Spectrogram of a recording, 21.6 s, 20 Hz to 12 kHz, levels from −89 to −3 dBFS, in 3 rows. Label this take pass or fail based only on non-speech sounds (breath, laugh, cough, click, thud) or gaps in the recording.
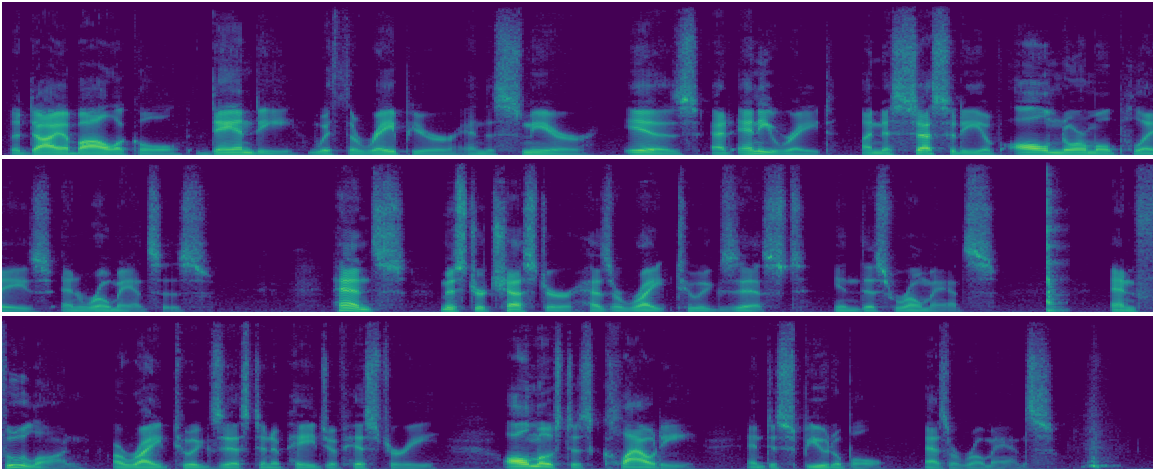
fail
